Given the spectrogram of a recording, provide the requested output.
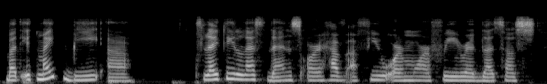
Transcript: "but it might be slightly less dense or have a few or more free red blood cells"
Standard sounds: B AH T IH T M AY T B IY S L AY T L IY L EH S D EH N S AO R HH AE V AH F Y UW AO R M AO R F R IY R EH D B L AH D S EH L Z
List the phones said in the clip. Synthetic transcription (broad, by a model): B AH T IH T M AY T B IY S L AY T L IY L EH S D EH N S AO R HH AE V AH F Y UW AO R M AO R F R IY R EH D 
